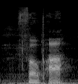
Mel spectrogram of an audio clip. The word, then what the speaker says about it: faux pas: I was saying them phonetically. Fauks pass? I don't know. – Faux pas. That's what you're trying to say. Faux yeah, but I was saying it phonetically. Are you shocked that I know what phonetically means? – Except that phonetically it's pronounced faux pas. – Yeah, but... – Phonetically it would be F-O-H-P-A-H. Faux pas.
